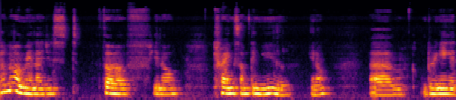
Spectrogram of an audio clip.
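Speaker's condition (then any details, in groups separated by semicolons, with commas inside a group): No condition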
